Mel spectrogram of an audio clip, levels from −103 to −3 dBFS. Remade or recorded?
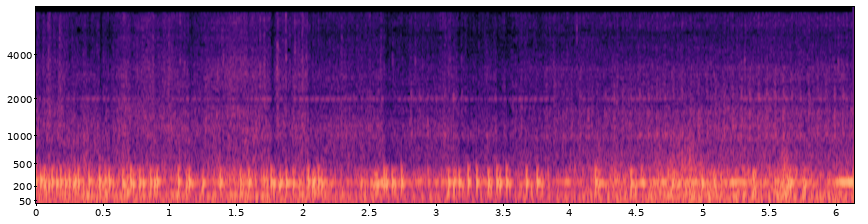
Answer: recorded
